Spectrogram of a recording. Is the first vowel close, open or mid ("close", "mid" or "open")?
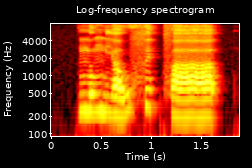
close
